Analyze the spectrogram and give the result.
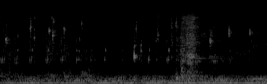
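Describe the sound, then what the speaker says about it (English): Fuel from the drain plug of a Case 305 dripping and trickling into an old metal coffee can, a faint, close run of irregular splashy drips over a low hum, without talk. "I open up that little drain plug on the bottom, and I've got fuel going down this old coffee can"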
